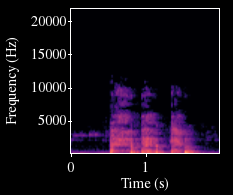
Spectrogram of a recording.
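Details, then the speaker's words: Three harsh, forceful coughs in quick succession from an adult woman with asthma and lung trouble, not covid, her asthma triggered into coughing. "so i was coughing a lot exactly just like that and then you know in public it's not socially acceptable to be coughing because people look at you like spreading diseases and you know"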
